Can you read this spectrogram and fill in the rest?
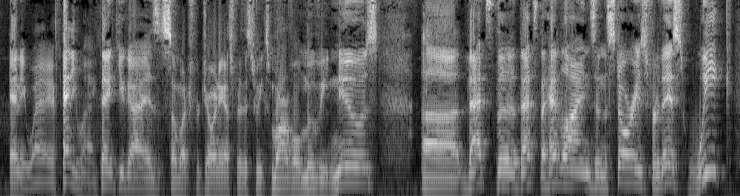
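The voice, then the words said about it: Hoarse, fading voice. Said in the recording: “my voice is leaving me”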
